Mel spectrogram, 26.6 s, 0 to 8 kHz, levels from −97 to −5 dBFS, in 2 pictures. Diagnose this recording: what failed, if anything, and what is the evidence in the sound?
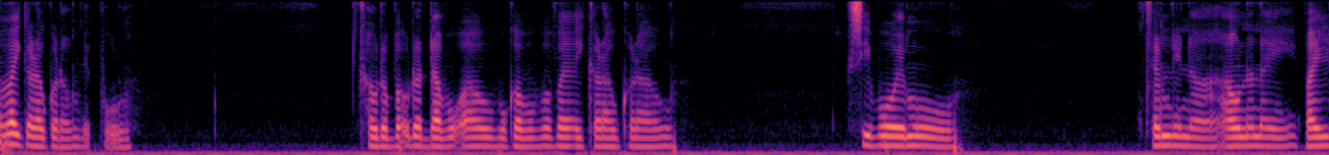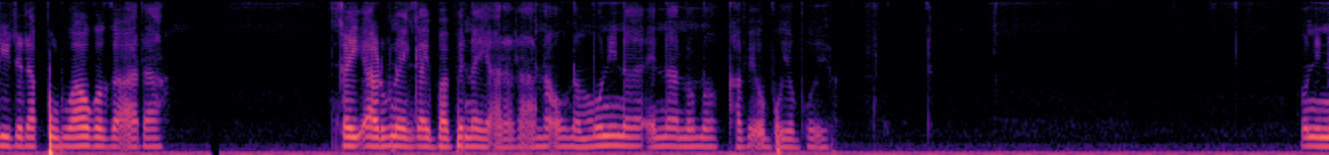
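At 5.64 to 5.89 s and again at 15.39 to 15.50 s, a sound is held unnaturally long, and the speech then resumes exactly where it left off with nothing skipped. These are short stalls from a late packet, a network and buffer-stage fault. A packet missed its playout time, the jitter buffer emptied, and the receiver stretched the last sound by about 98 ms and then 85 ms until the data arrived.

From 10.60 to 11.76 s and from 21.0 to 22.36 s the speech runs noticeably hurried, at about 106% and 107% speed, with the pitch unchanged. This is jitter buffer speed-up in the call processing stage. Delayed packets arrived in a burst and left the buffer overfull, so the receiver cut out short pitch-period slices in quick succession, roughly 70 ms and then about 100 ms in total, to bring the delay back down. The path's 8 kHz band limit fits a G.722 wideband call.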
